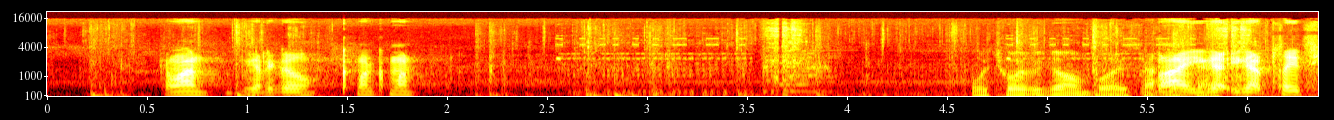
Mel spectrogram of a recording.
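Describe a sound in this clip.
Footsteps crunch quickly over gravel.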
